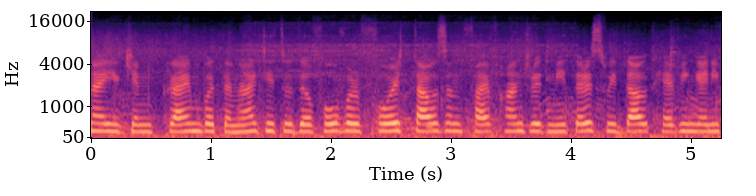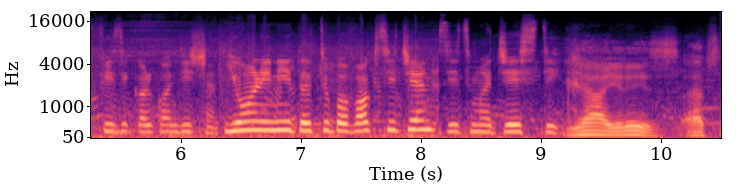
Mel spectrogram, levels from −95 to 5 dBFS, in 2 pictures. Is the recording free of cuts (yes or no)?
no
